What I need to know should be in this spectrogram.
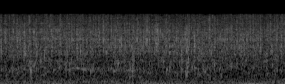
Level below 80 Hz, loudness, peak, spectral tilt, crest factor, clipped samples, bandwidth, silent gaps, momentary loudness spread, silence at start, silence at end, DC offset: -58 dBFS; -33 LUFS; -16 dBFS; 0.5 dB/octave; 20 dB; under 0.1%; 11.5 kHz; none; 1 LU; 0 s; 0 s; under 0.1%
